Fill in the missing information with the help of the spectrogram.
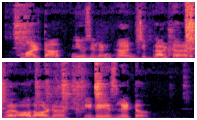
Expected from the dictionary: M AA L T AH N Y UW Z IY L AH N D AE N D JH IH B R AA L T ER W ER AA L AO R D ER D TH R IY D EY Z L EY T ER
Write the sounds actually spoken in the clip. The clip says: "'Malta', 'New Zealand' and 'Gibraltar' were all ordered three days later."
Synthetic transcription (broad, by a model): M AA L T AH N Y UW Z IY L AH N D AE N D JH IH B R AA L T ER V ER AA L AO R D ER D T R IY D EY Z L EY T ER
